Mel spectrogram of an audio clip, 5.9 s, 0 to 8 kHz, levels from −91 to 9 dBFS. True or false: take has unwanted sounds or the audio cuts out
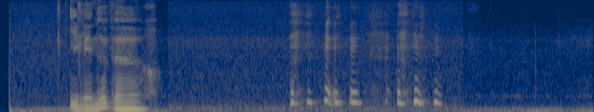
true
